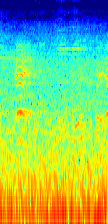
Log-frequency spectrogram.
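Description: Street ambience: a steady low traffic rumble with two short rising-and-falling voice-like calls, one just after the start and one at the end.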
